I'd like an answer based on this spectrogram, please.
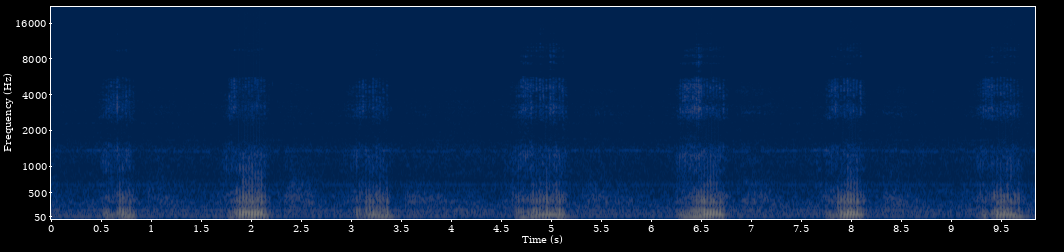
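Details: A spoiled pet English Bullmastiff named Molly snores steadily, with low guttural rasping pulses about every one and a half seconds, some louder than others, with no other sounds nearby.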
